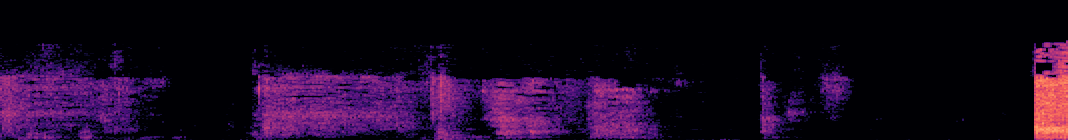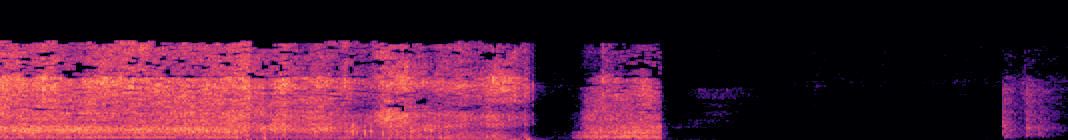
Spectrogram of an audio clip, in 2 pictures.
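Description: A loud, steady hiss-like noise from a recording played back over the courtroom speakers. It starts suddenly about five seconds in, cuts off about three seconds later, and is followed by a short second burst as playback is started and stopped.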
